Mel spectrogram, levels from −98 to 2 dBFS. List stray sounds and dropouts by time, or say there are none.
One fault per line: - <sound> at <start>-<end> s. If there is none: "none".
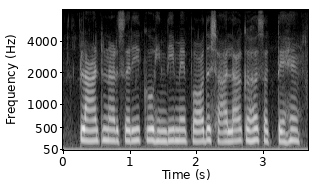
none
